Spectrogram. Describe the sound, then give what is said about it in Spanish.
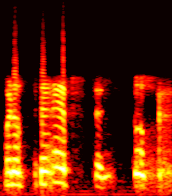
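A caller's voice over a phone line, giving an address and phone numbers, cuts in and out, arriving in a few choppy, muffled bursts separated by sudden silences, as the call breaks up. “No, espérate, …, te, te estamos perdiendo, repite los números de teléfono”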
